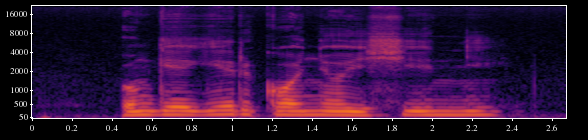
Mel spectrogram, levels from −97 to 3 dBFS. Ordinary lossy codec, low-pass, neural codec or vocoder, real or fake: none; none; none; real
